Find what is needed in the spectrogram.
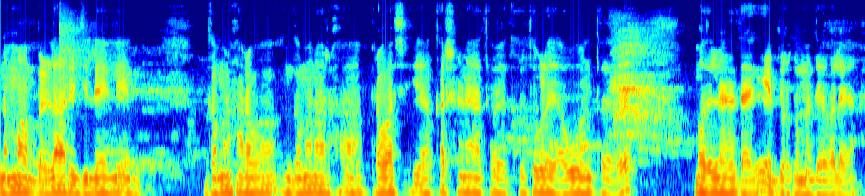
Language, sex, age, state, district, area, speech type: Kannada, male, 30-45, Karnataka, Bellary, rural, spontaneous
